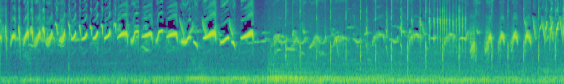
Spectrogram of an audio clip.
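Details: Chinese hwamei performing a tail-fanning dance. A strong string of about a dozen repeated, ringing whistled notes comes in quick rhythm, then softer, faster warbling phrases with sharp ticks follow.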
